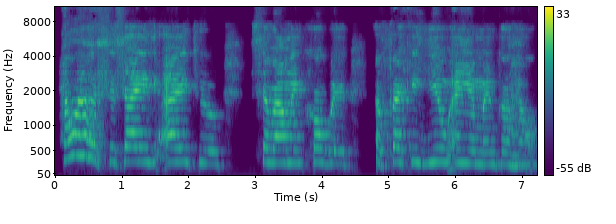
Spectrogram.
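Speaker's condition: Impaired speech, cerebral palsy; still able to speak

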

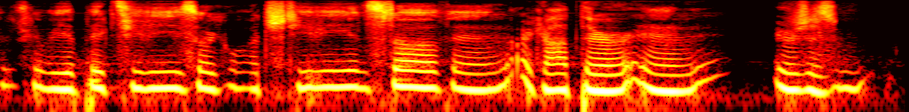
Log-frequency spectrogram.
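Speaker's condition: Tracheostomy, ventilator dependent; paralyzed from neck down

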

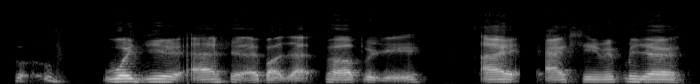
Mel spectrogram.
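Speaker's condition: Cerebral palsy; affects speech and motor skills

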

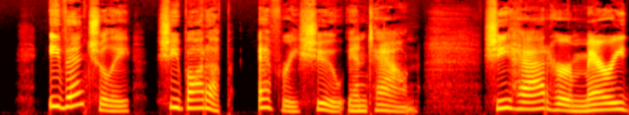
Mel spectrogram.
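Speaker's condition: No condition

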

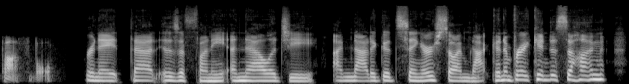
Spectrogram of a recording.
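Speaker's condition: No condition

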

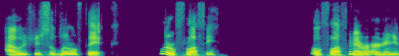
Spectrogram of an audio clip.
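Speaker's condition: Duchenne muscular dystrophy; wheelchair

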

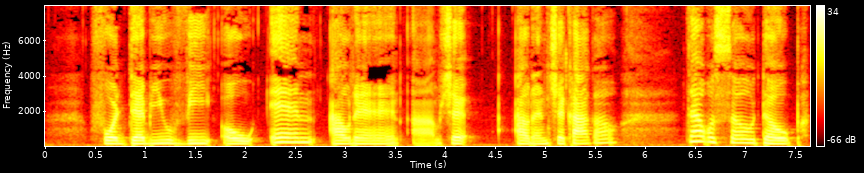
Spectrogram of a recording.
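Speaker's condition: Stuttering; traumatic brain injury survivor, gets worn out with brain overload; stumbles upon words while speaking; repeated sounds, prolonged sounds

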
